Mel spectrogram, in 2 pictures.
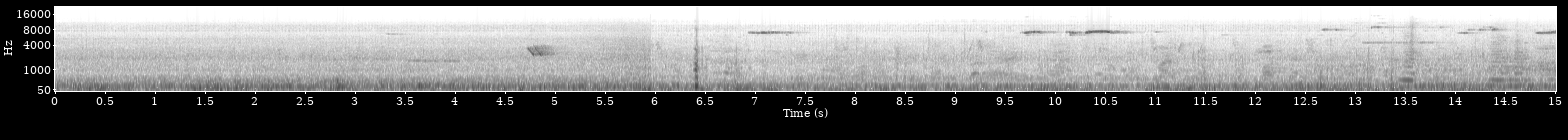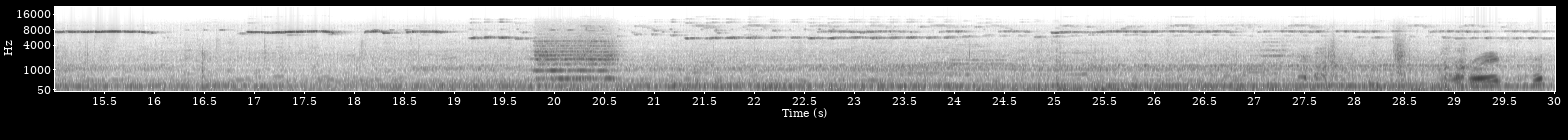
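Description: Bicycle rolling along a concrete road, with a steady low rumble of tyres and wind on the bike-mounted microphone. A short toot sounds about twenty seconds in, and voices are heard near the end.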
